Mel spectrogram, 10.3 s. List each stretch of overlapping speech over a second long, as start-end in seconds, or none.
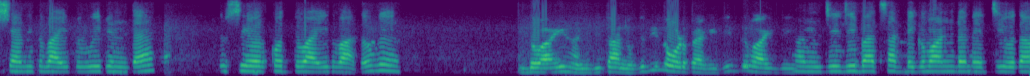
none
